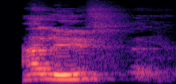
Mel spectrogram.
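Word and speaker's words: ألف: আলিফ। আলিফ উচ্চারণ করতে হলে মুখ বন্ধ হবে না। আলিফ এইভাবে হবে না, আলিফ বাতাস বের হবে।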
